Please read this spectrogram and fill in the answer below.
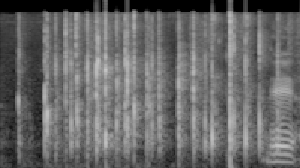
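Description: A few people clapping briefly, a quick run of sharp claps, with one heavier thump about one and a half seconds in.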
